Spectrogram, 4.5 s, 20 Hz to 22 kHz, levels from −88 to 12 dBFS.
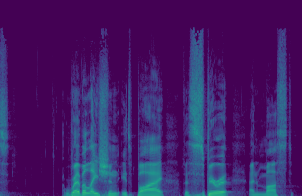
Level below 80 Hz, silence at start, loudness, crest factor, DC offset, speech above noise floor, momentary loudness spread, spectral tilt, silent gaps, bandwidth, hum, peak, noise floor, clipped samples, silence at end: -66 dBFS; 0 s; -28 LUFS; 20 dB; under 0.1%; 49 dB; 15 LU; -4 dB/octave; none; 19 kHz; none; -10 dBFS; -77 dBFS; under 0.1%; 0.25 s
